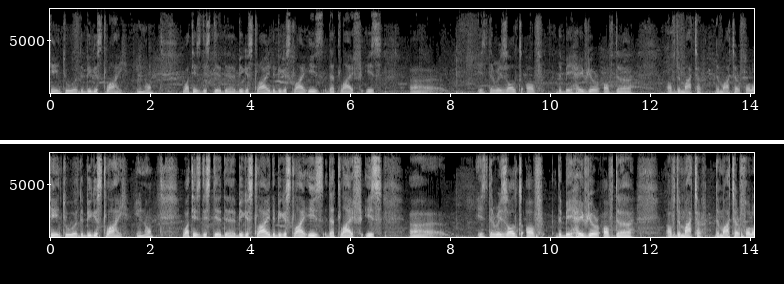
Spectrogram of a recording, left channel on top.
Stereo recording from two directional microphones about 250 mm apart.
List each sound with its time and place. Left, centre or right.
0.0 s speech: right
